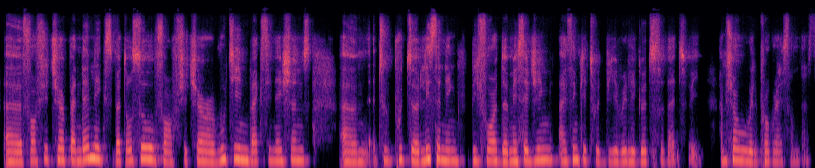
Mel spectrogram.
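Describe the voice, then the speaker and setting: A woman with a dark, mellow voice at an average pitch speaks off the cuff in a roundtable discussion. Her delivery is halting and agreeable, feeling its way through each point. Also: level tone. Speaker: crisis-response professional, roundtable participant.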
